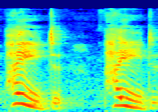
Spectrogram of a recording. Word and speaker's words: paid: Không phải đọc là paid mà là paid, paid.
